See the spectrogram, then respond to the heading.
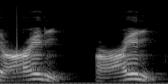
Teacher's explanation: عین کو حلق کے درمیان سے ادا کریں گے. عل عل.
